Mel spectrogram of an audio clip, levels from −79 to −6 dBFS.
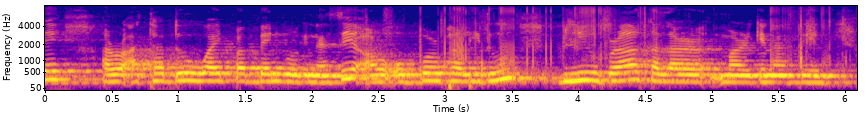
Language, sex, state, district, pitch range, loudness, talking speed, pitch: Nagamese, female, Nagaland, Dimapur, 205-235 Hz, -11 LUFS, 175 wpm, 220 Hz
